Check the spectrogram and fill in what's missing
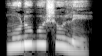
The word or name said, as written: ಮುಡುಬುಶೂಲೆ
